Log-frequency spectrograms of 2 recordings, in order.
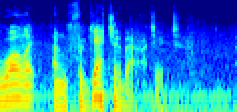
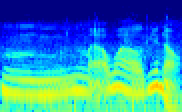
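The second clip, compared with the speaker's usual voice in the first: hesitant shrug; 8 semitones higher, 4 dB quieter, slower than usual. Retold or imitated. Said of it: "a very similar response".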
